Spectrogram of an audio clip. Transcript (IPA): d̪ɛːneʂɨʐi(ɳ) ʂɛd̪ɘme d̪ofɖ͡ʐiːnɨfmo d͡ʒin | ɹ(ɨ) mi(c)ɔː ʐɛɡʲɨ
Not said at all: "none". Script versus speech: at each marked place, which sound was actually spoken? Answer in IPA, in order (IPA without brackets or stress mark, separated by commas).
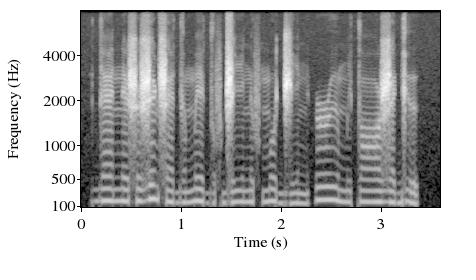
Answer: ɳ, ɨ, t̪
